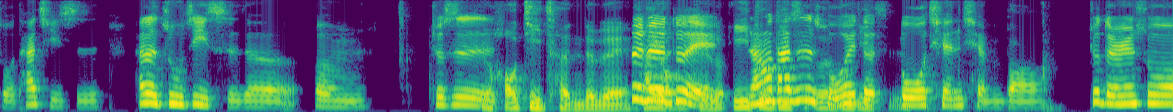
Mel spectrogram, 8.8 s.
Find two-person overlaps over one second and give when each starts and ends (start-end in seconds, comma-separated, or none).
4.7-6.8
